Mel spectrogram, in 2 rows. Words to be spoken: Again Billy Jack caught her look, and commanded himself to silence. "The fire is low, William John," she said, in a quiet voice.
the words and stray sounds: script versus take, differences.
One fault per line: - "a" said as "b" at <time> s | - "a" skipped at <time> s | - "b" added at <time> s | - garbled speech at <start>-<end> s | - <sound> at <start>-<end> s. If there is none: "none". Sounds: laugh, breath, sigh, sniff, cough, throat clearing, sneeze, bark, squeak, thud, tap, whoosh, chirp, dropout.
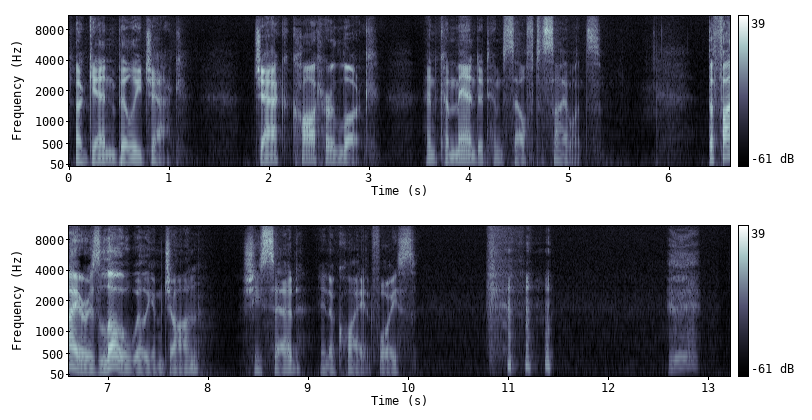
- "Jack" added at 1.8 s
- laugh at 10.8-11.5 s
- breath at 12.6-12.9 s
